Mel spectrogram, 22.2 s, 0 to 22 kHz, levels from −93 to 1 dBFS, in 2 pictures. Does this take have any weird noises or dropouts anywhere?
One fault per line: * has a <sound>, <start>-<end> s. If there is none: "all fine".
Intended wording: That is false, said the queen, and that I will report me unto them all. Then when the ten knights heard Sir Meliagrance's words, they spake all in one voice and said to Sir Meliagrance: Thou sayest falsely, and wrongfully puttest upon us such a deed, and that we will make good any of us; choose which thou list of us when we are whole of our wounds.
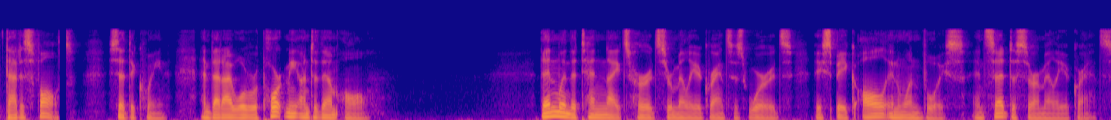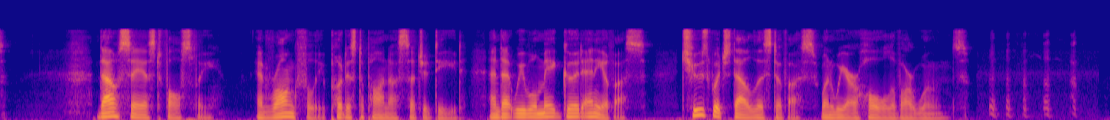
* has a dropout, 0.6-0.7 s
* has a laugh, 21.0-21.9 s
